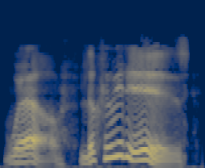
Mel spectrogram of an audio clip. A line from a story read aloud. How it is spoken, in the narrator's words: said Malfoy, in his usual lazy drawl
